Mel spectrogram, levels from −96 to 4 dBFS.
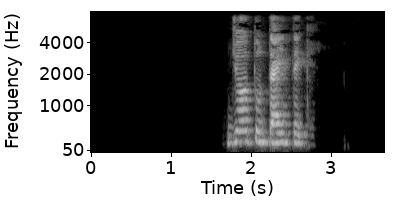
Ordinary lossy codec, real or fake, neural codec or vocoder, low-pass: AAC, 48 kbps; real; none; 7.2 kHz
